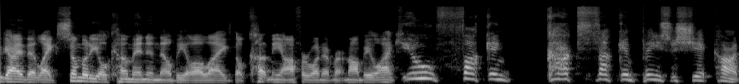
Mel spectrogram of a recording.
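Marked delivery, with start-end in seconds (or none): 4.0-7.4 play-acted high, shrill, furious, drawn-out screaming. Retelling being cut off in traffic: imitating own road rage scream. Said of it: "I'm the screamer".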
